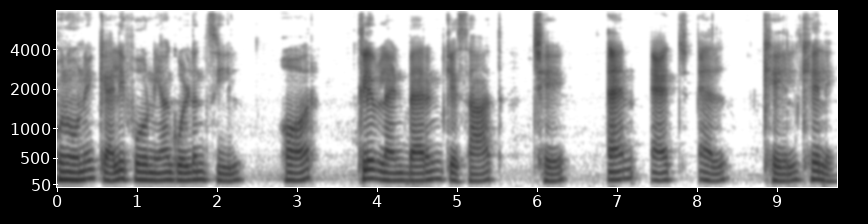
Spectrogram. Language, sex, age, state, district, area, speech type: Hindi, male, 18-30, Madhya Pradesh, Seoni, urban, read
